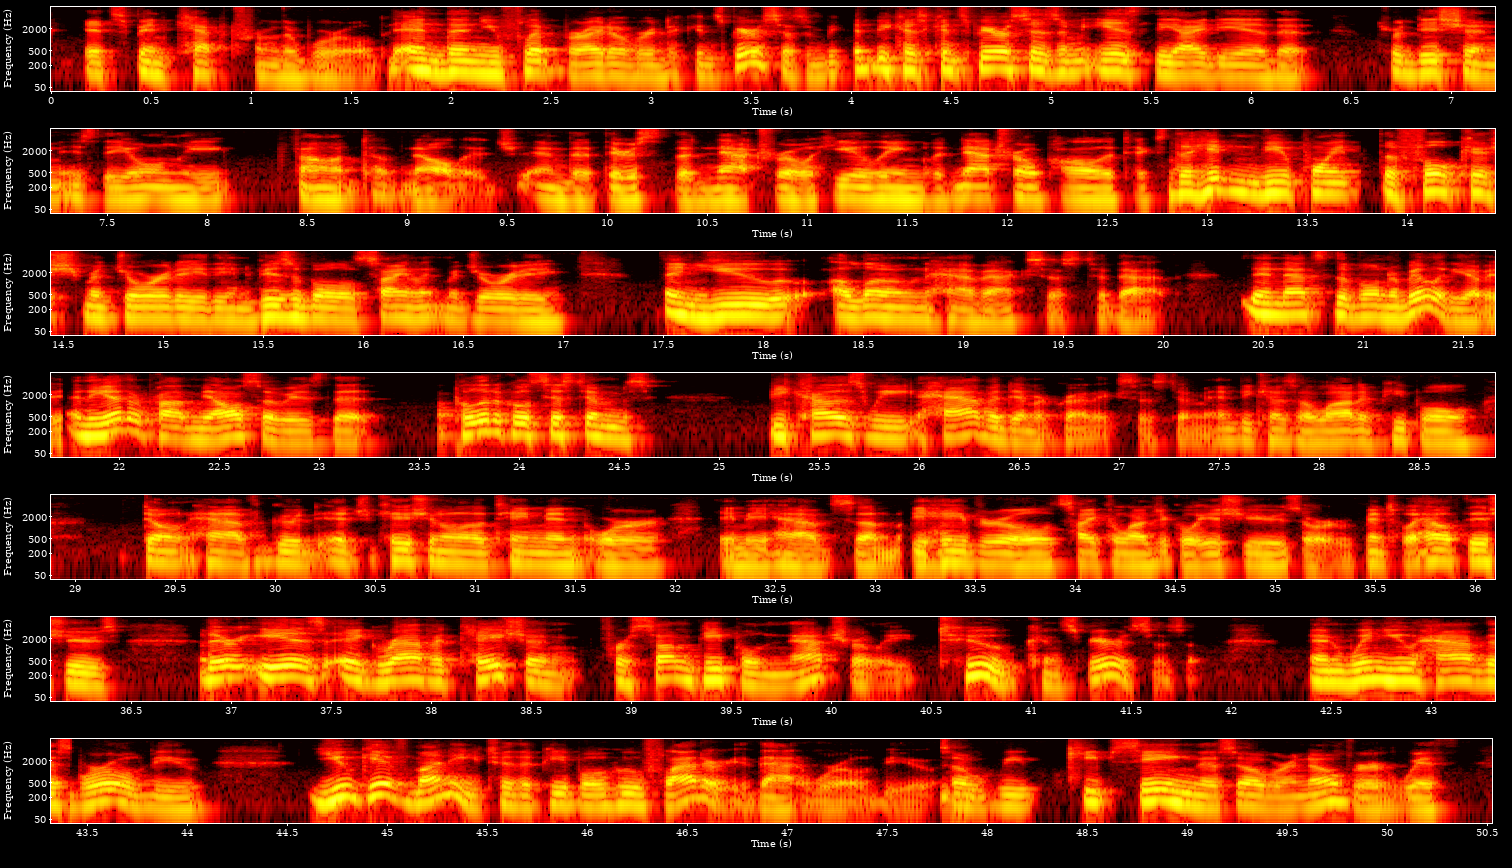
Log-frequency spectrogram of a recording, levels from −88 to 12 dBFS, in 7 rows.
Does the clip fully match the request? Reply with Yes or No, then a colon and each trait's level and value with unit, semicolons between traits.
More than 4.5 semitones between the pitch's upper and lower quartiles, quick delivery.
No: average, 5.2 semitones; average, 160 wpm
